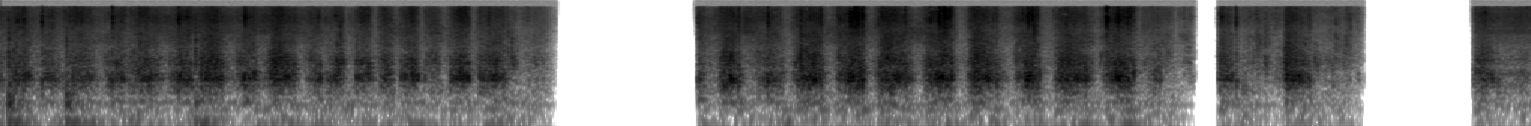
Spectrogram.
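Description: An antibacterial wipe rubbed quickly back and forth over a Lenovo Ideapad laptop's keyboard keys, a fast run of short scrubbing strokes. The strokes stop twice for about a second.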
